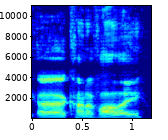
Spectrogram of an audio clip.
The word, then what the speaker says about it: Cannavale: and even to the point where once Bobby Cannavale, is that how you say it? Yeah, Bobby Cannavale, yeah.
